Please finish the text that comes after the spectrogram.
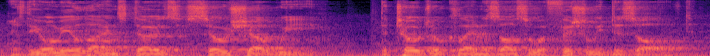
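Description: A man playing a stern, formal yakuza clan chairman in a video game, speaking gravely and deliberately. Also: fairly low pitch, music in the background, close to an everyday voice. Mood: solemn, declaring. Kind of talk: video game cutscene acting.

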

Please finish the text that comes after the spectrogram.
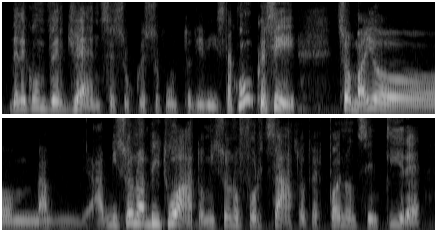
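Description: A middle-aged man with a fairly high voice talks casually over a video call. The sound is close and dry, and his speech halts and repeats syllables as he looks for the next word. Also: animated, a little mellow, no room sound. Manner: halting, repeats syllables as he searches for words. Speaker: professional trumpeter. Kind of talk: casual conversation about music practice. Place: indoor room, remote video call. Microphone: wired earphone mic on a video call.

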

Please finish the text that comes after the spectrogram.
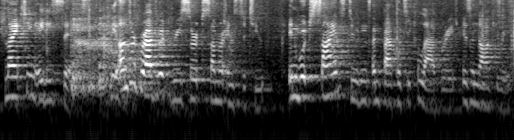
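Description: A woman's voice: on the high side, lively intonation, fast talker, a bit bright. A young woman giving a staged dramatic reading in a large concert hall. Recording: echoey, noisy concert hall, long reverb.

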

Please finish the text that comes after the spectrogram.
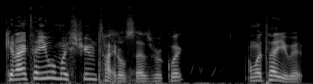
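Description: A man's voice: high-pitched, sing-song, fast talker, pushed and bright, clean tone, no echo. A young man streaming a block-building game, chatting casually to his viewers, rambling and restarting his sentences. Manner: rambling, chatty, trips over restarts while talking to chat. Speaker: live streamer. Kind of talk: casual gameplay commentary.

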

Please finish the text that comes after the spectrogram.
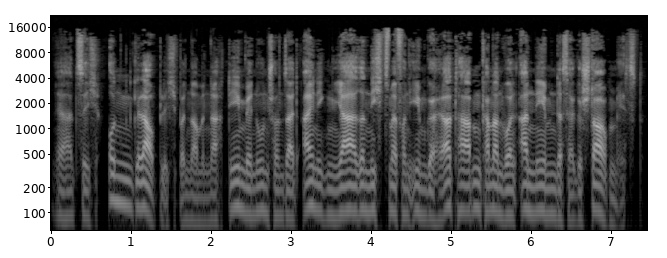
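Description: A man's voice: low-pitched, a little fast, hardly any pauses, fairly bright tone, no echo, studio quality. A man doing a stuffy, pompous husband. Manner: formal and stuffy, stammers when caught off guard. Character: stiff, proper middle-aged husband, pompous. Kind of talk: audiobook character voice.

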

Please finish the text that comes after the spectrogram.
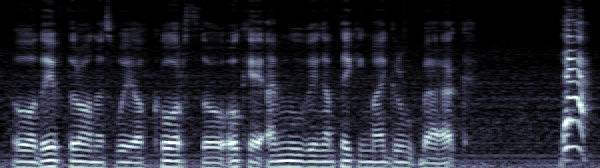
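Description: A deep-voiced man chats through his flight sim session in a put-on Russian accent, drifting from dry asides to sudden excited yelps. A faint hum of room noise sits under his voice from a home desk mic. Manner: jokey, excitable, bursts of alarmed shouting. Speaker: gameplay commentator. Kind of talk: casual let's-play commentary.

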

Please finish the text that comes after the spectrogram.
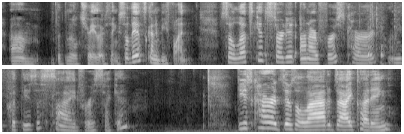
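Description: A woman from Texas in her fifties, slightly hoarse from a cold, chatting casually while hosting a live craft demo from her home craft room. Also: on the low side, fairly bright tone, slight background noise. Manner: chatty, upbeat, lots of "um"s.

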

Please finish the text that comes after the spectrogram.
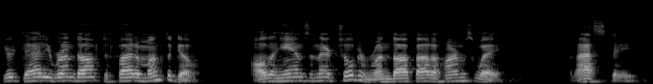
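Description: A man's voice: a little high, lively intonation, normal speed, fairly bright tone, pitched above the performer's own voice. A man voicing a devout older woman, a doting mother who speaks in a fervent, lilting way. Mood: tender. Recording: dull lo-fi recording.

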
